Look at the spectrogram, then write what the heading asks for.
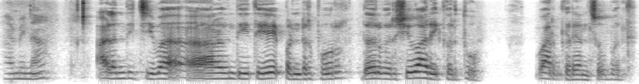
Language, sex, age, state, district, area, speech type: Marathi, female, 60+, Maharashtra, Osmanabad, rural, spontaneous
